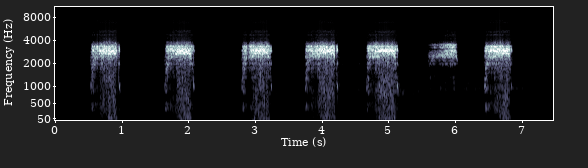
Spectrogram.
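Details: Owl nest at night, 2:40 AM on April 22 2012, with a parent stopping by: seven short, breathy, rasping hisses spaced about one second apart, in an otherwise silent recording.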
